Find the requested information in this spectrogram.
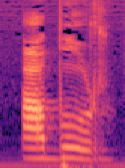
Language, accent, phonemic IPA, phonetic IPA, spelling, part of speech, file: Armenian, Eastern Armenian, /ɑˈbur/, [ɑbúr], աբուռ, noun, Hy-աբուռ.ogg
- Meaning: shame, embarrassment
